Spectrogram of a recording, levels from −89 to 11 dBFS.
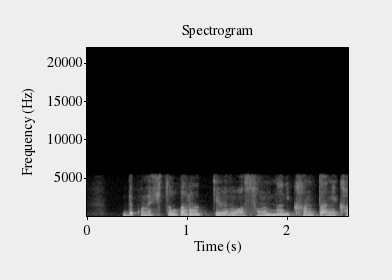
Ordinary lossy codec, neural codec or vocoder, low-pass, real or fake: none; autoencoder, 48 kHz, 32 numbers a frame, DAC-VAE, trained on Japanese speech; 5.4 kHz; fake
